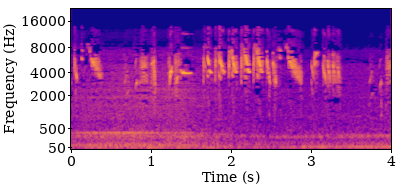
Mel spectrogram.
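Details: European goldfinch singing: bursts of high, thin twittering and tinkling notes in quick uneven runs, with short gaps between phrases over a steady low hum.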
